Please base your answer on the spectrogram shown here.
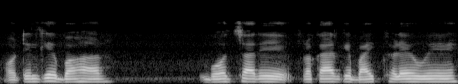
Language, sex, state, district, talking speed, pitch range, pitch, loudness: Hindi, male, West Bengal, Alipurduar, 145 wpm, 125-135 Hz, 130 Hz, -16 LUFS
